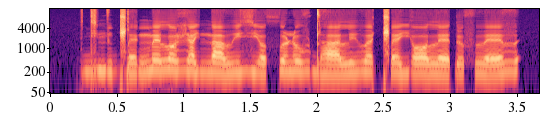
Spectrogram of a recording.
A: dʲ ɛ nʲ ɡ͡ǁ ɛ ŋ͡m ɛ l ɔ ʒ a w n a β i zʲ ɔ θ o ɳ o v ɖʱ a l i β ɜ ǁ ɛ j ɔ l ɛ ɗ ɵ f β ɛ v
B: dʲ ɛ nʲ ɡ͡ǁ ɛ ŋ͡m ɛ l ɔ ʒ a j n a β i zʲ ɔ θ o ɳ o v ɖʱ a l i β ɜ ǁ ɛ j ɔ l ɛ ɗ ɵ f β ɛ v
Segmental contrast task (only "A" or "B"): B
